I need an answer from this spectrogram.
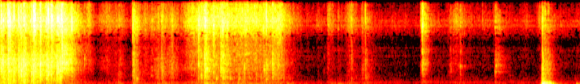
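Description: Tarot cards being shuffled: two bursts of crisp riffling papery rustle, followed by a few scattered light taps and clicks, then one sharper knock near the end.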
